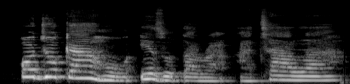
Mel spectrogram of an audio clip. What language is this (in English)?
Igbo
